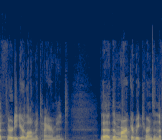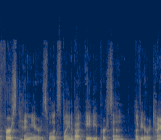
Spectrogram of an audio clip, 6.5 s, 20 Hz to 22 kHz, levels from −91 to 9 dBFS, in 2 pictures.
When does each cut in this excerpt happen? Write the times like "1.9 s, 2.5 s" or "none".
none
